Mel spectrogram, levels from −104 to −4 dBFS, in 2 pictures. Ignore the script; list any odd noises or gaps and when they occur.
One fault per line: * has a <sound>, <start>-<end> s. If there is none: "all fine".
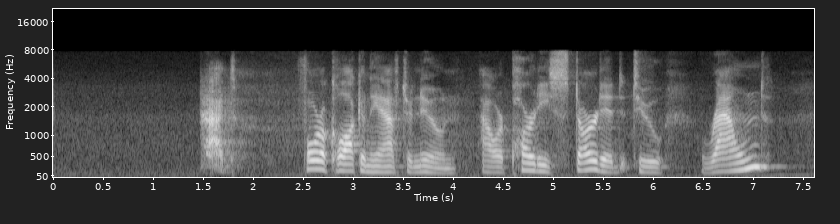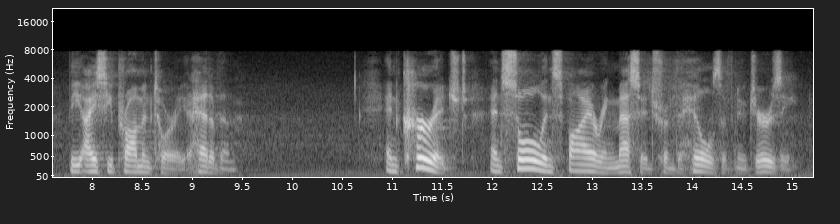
all fine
